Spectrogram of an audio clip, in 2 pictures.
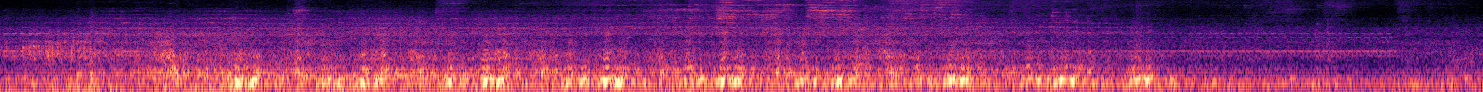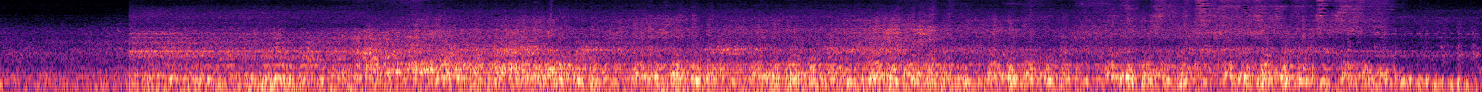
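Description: Electric trains passing close by: first a Korail metro commuter train clattering over the rail joints with a rhythmic clack. About halfway through, an ITX-Cheongchun intercity train approaches and rolls through the level crossing, its wheels rumbling, while the crossing's warning bell rings.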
